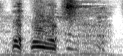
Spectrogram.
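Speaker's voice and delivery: loud maniacal cackle; mad laugh. Acted. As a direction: cackle in triumph.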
